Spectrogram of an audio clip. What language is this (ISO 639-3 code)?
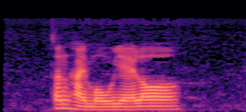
yue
